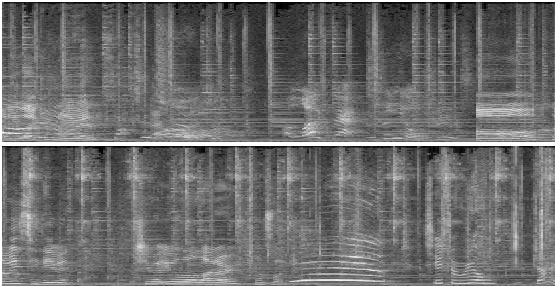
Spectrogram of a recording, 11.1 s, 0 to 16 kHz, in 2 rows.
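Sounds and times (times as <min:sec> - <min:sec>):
children chattering: 0:00.0 - 0:05.8
background music: 0:00.0 - 0:11.0.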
